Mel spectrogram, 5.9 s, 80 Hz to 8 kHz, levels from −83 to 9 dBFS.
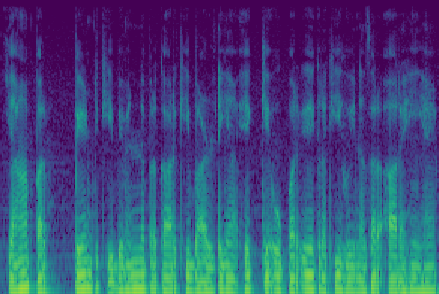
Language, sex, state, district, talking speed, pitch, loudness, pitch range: Hindi, male, Uttar Pradesh, Lalitpur, 185 wpm, 100 Hz, -15 LUFS, 95-105 Hz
